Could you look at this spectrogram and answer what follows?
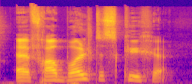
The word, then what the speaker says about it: Kuchen: Vrouw Boltes Koegen. Koegen? Koegen? Zeg ik dat goed, Job? – vrouw ehm, Boltes Koegen. – Koegen. Of eigenlijk Kuchen. – Kuchen. Vrouw Boltes Kuchen.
